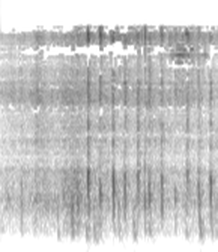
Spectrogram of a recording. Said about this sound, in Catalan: I sense dir res més, muntà sobre el seu cavall i desaparegué enmig de la foscor.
